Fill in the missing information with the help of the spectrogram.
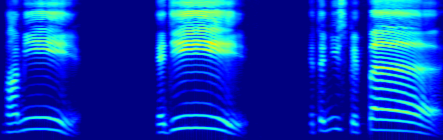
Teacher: they really drag out that last vowel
